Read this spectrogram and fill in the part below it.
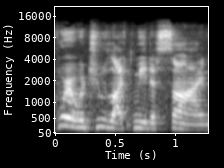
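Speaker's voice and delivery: normal talking voice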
